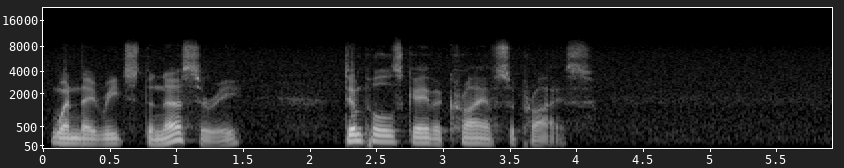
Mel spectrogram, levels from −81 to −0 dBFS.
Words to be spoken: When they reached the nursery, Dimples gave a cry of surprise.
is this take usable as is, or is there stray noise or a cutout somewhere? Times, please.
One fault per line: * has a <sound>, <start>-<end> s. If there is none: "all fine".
all fine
